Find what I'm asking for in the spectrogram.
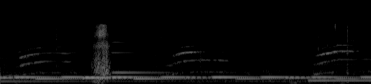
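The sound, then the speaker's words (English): A cat meowing in a video game: a few short, rising-then-falling meows that are faint over steady, sustained background music tones. “This is my non-exotic cat.”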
